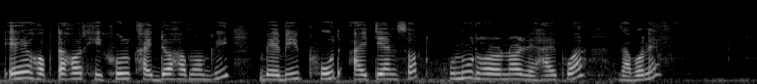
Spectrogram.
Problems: none marked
